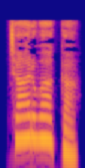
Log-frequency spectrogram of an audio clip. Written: ಚಾರ್ವಾಕ

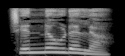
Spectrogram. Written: ಚೆನ್ನೌಡಲ

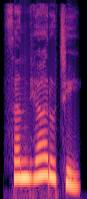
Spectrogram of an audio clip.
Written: ಸಂಧ್ಯಾರುಚಿ

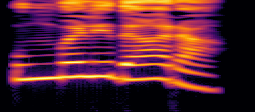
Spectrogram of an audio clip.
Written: ಉಂಬಳಿದಾರ

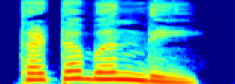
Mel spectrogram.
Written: ದಾಡಾಬಂಧ

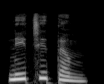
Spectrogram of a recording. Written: ನಿಚಿತಂ

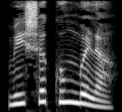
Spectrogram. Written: ವಿಷಕುಂಬಳ

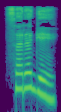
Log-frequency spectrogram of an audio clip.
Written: ಸೊರೆಗಾಯ್

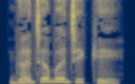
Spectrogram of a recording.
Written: ಗಜಬಜಿಕೆ

